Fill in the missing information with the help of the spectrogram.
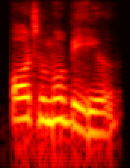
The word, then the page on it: automobile: Indian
